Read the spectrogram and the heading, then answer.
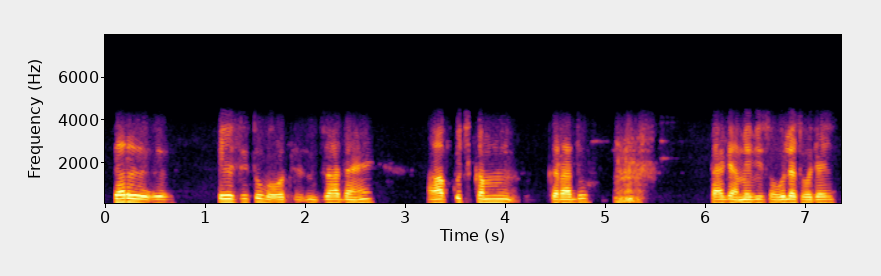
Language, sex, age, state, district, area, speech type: Urdu, male, 18-30, Uttar Pradesh, Saharanpur, urban, conversation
